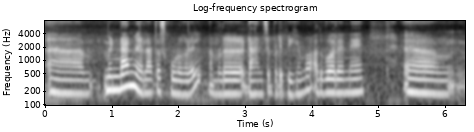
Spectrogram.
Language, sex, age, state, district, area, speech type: Malayalam, female, 30-45, Kerala, Kottayam, urban, spontaneous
